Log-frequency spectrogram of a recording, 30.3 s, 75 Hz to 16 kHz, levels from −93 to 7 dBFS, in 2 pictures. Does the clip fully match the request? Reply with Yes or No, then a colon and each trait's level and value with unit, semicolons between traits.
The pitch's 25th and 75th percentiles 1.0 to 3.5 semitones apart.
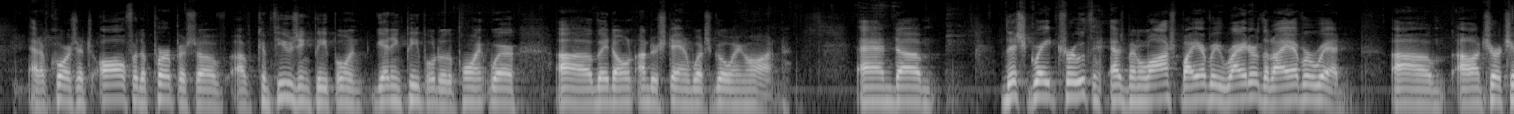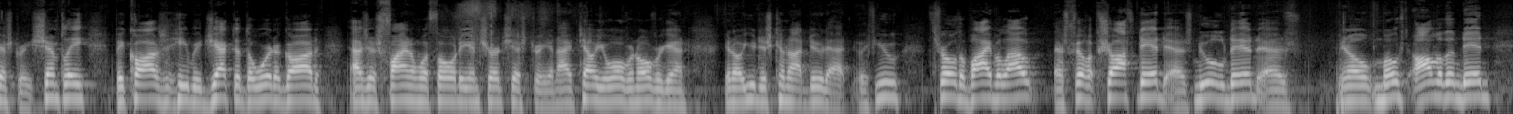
Yes: average, 2.9 semitones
